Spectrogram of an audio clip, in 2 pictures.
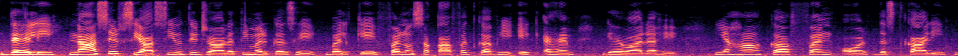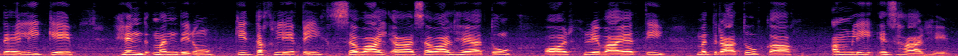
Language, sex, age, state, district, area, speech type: Urdu, female, 18-30, Delhi, North East Delhi, urban, spontaneous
